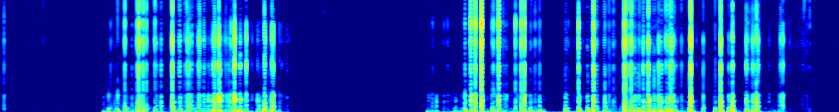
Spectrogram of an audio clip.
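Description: A metal dental scaler hook scratches the surface of a small square beige felt pad on a lapel mic. Two bursts of dense, rough, rumbling scratching are heard, the first about a second long and the second about two seconds, with a deep, muffled low end and little brightness.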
